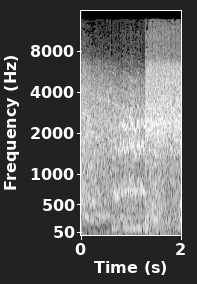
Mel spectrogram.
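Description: Car sound effect: a car running, then a little over a second in a sudden, loud hiss of tyres skidding.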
